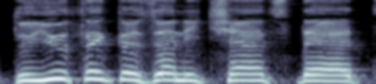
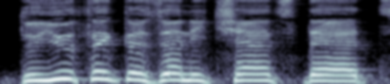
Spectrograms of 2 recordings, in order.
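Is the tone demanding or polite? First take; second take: demanding; demanding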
